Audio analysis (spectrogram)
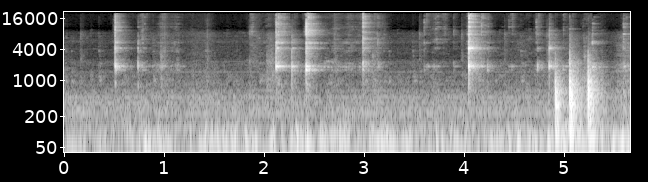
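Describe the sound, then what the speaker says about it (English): Utensil clinking and scraping against a cup while mixing keto coffee-cup cake batter, a run of sharp metallic taps and clinks with short pauses, close and clear, with no voices. "And then get that all mixed up."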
